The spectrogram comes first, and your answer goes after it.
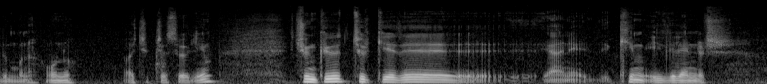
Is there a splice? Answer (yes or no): yes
